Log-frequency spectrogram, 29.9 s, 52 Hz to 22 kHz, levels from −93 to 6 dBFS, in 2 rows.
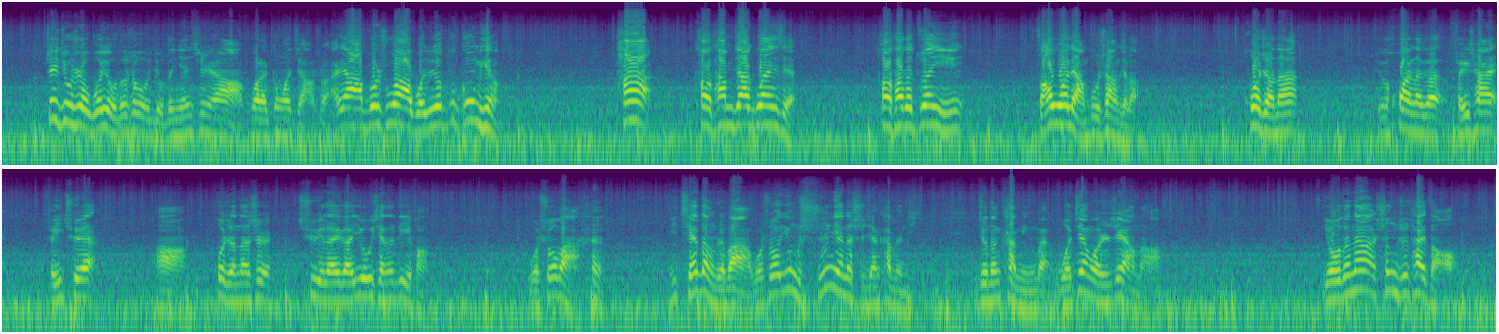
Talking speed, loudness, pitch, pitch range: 235 characters per minute, -12 LUFS, 140 Hz, 125-180 Hz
